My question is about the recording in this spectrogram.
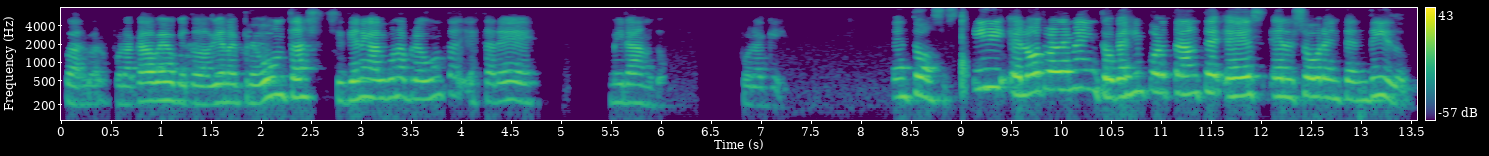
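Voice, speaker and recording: A woman lecturer giving an online university class, explaining in a measured way and addressing her students formally. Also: sits high, dull audio. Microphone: video call.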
